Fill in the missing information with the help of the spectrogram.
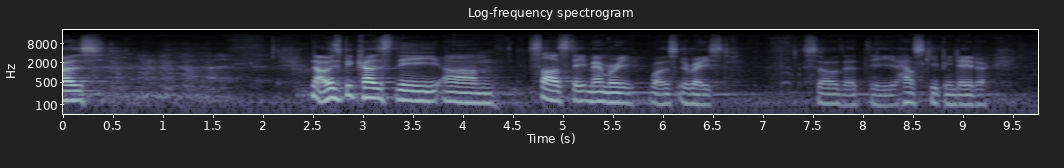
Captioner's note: laughter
